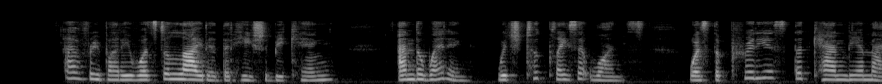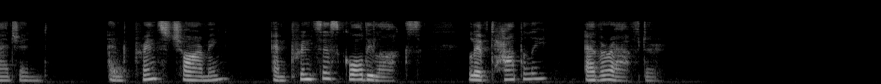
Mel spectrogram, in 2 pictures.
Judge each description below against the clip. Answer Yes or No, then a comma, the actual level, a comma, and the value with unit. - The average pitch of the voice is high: Yes, high, 210 Hz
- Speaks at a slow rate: Yes, slow, 110 wpm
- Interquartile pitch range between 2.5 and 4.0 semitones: Yes, average, 3.5 semitones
